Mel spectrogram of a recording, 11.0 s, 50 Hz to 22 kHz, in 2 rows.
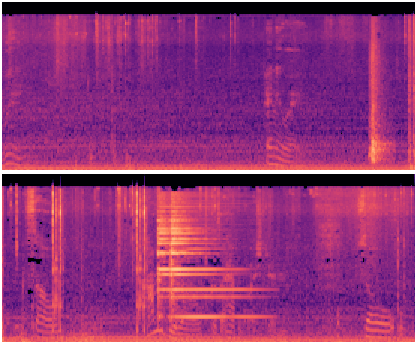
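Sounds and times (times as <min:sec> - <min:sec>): road rumble inside car: 0:00.0 - 0:11.0
bright bell chime: 0:07.5 - 0:09.2.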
